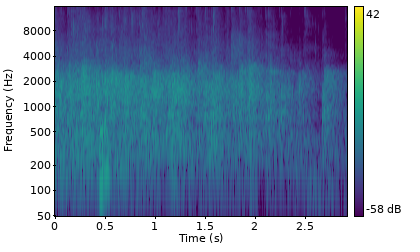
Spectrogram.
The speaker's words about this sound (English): Give God a hand clap. That's good stuff. That's good.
